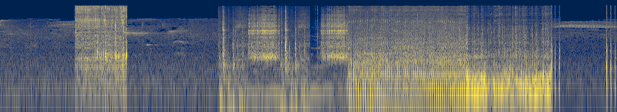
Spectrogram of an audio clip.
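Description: Short bursts of mechanical noise cut one after another, then a small motor running steadily for about four seconds from the middle on, then a few faint clicks near the end.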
